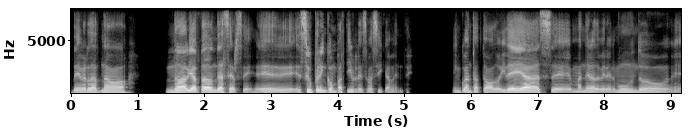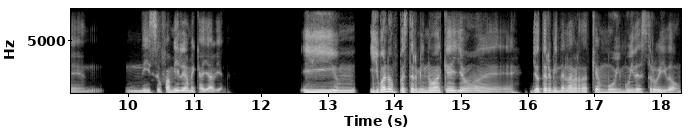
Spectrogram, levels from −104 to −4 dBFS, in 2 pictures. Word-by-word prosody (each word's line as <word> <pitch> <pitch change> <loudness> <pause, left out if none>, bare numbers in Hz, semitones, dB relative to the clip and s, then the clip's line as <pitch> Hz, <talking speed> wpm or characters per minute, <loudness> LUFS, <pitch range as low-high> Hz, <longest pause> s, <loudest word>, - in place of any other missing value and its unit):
de 135 0 -3
verdad, 135 -1 0
no 135 -2 -1 0.6
no 155 +2 +3
había 160 -1 +7
para 155 0 +5
dónde 145 -1 +4
hacerse, 140 - -4
eh, 120 -1 -4
superincompatibles, 130 - 0
básicamente, 115 +1 -11 0.6
en 130 0 -10
cuanto 135 -1 -2
a - - -11
todo, 110 -2 -2
ideas, 145 0 +4
eh, 105 -3 -3
manera 120 +2 -4
de 115 - -2
ver 110 -1 -4
el 105 0 -8
mundo, 125 -4 -3
eh, 90 -4 -14 0.6
ni 130 +3 -5
su 135 +1 -4
familia 145 +2 0
me 125 - -5
caía 105 -2 -3
bien. 100 - -13 1.1
Y, 175 -2 +3
mm, 155 0 -2 0.2
y 170 -2 0
bueno, 210 +4 +6
pues 160 -3 -2
terminó 145 -1 +2
aquello, 160 0 0
eh, 115 +1 -10
yo 145 +2 +1
terminé 145 -5 +1
la 130 +1 +1
verdad 125 -2 -1
que 145 - -1
muy, 140 0 -1
muy 135 +1 -2
destruido, 140 +1 -2
135 Hz, 145 wpm, -22 LUFS, 120-155 Hz, 1.1 s, había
